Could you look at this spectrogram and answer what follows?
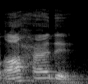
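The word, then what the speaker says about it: أحد: আরেকটা জিনিস খেয়াল করার ব্যাপার আছে এখানে, আহাদ, হ্যাঁ, হা, এটা কিন্তু হা না। আমরা অনেকে হতে পারে যে আহাদ বলি, এটা উচ্চারণটা এমন না, এটা হবে আহাদ, হা। একটা হচ্ছে নর্মাল হা, হ, আর একটা হচ্ছে হা। সেই হাটা ঠিক এই জায়গা থেকে উচ্চারণ হয়, হা, হা, হা, খুবই ডিপলি উচ্চারণ হয়।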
